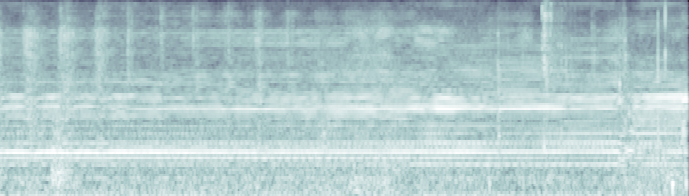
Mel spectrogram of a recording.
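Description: Electric hair clippers buzzing steadily while cutting a mid fade haircut, a faint continuous drone close by with slight changes in pitch as the blades move through hair, and no talking.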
